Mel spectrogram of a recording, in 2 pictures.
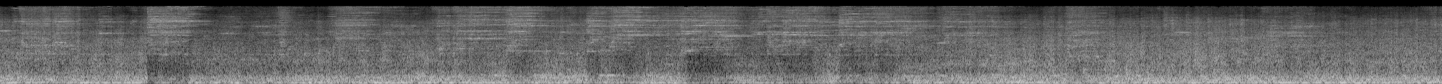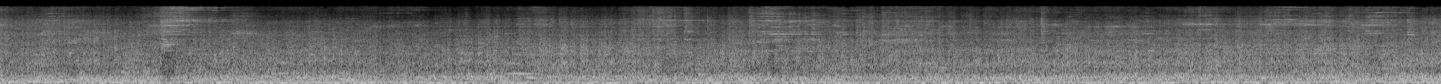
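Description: Freight train of covered grain hopper cars rolling steadily past on a rail bridge: a continuous rumble of steel wheels on rail, with high wheel squeal and a few clacks over rail joints.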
